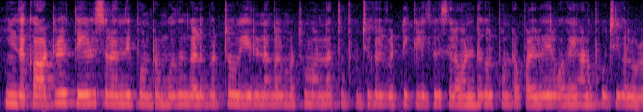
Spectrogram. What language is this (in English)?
Tamil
